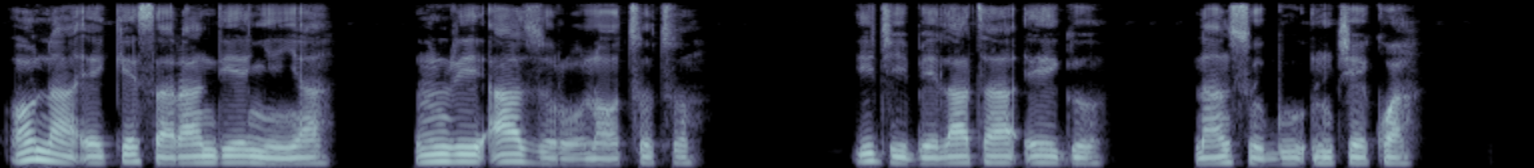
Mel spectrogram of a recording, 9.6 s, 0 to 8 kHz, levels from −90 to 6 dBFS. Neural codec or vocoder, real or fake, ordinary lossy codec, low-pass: none; real; none; 7.2 kHz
